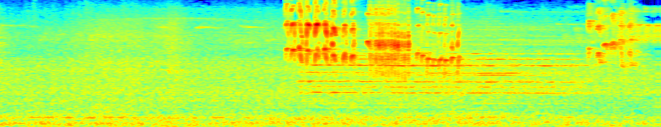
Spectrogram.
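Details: A pet male canary's first attempts at singing, a soft, quiet warble: two short bursts of bright, high chirping notes, one at mid-clip and one at the end, over a steady low hum.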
